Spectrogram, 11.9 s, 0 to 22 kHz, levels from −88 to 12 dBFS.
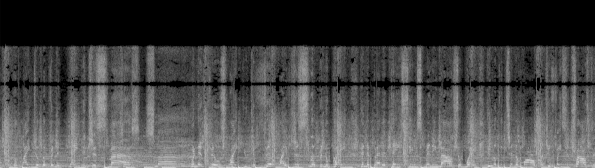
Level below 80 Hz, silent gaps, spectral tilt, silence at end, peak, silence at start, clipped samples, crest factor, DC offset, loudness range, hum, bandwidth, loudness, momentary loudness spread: -18 dBFS; none; -4.5 dB/octave; 0 s; -2 dBFS; 0 s; under 0.1%; 12 dB; 0.9%; 1 LU; none; 16.5 kHz; -14 LUFS; 3 LU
